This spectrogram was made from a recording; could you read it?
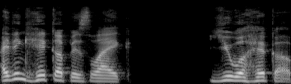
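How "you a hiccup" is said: put-on, mocking, taunting schoolyard bully voice. Discussing the name Hiccup with a co-host, in a put-on bully voice. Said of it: "I like your bully voice".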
